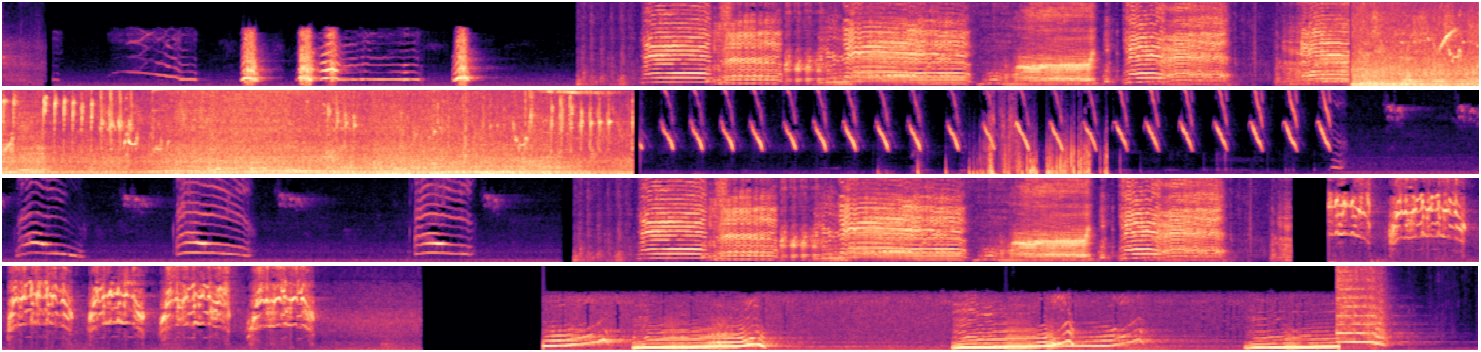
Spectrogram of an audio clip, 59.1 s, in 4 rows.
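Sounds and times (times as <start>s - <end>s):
loud bleating: 6.4s - 13.5s, 35.9s - 42.4s
finches chirping: 19.9s - 28.8s
kitten mewing: 29.7s - 30.4s, 31.2s - 32.1s, 33.6s - 34.3s.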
